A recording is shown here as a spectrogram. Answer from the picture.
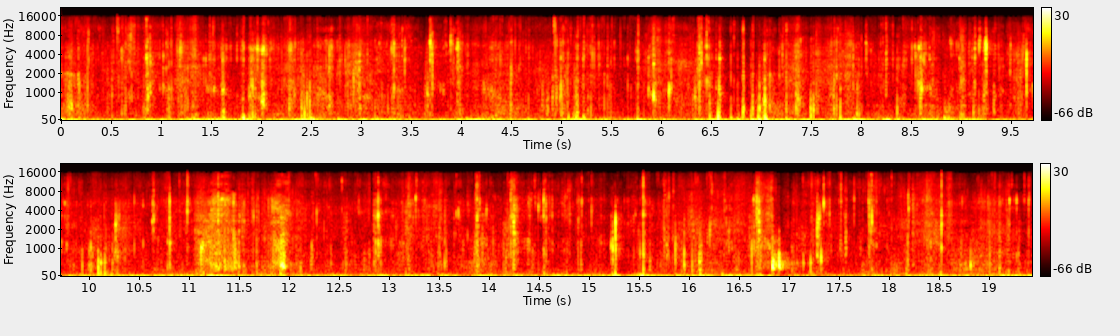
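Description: Close-up biting and chewing of braised pork knuckle, with many irregular crunchy clicks and smacks of the mouth on the meat and skin.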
